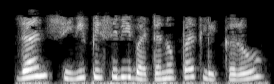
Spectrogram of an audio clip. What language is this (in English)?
Gujarati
